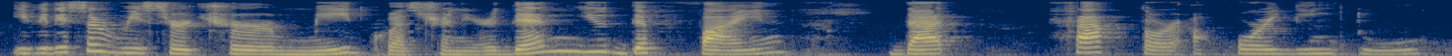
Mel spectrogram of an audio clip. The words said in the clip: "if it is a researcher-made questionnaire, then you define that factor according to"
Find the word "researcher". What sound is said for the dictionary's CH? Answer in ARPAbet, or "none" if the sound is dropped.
CH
